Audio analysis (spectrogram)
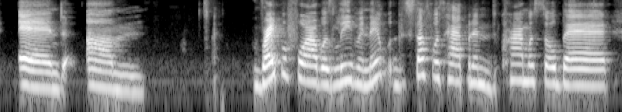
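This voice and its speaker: A woman with a Harlem accent speaks at a fairly high pitch in a bright, sharp tone, using lively intonation, a fairly slow pace and long, frequent pauses. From New York (Harlem). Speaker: executive director, show host. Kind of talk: casual interview chat.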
